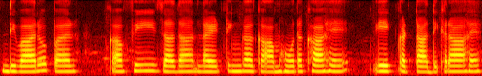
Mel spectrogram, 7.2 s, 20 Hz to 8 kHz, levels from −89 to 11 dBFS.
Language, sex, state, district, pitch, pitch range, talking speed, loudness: Hindi, female, Rajasthan, Jaipur, 215 Hz, 210-225 Hz, 125 wpm, -17 LUFS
